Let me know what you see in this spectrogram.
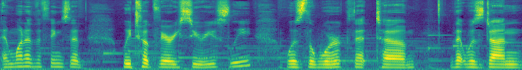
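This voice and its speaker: Clear music plays in the background as the speaker goes at a moderate pace with ordinary pitch variation. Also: woman, fairly low pitch for a woman. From Ontario, Canada. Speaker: political party leader. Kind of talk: interview answer. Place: classroom. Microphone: lapel.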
